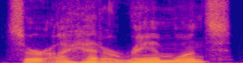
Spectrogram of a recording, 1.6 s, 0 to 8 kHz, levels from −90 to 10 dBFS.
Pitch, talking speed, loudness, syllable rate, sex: 115 Hz, 220 wpm, -15 LUFS, 4.8 syllables/s, male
